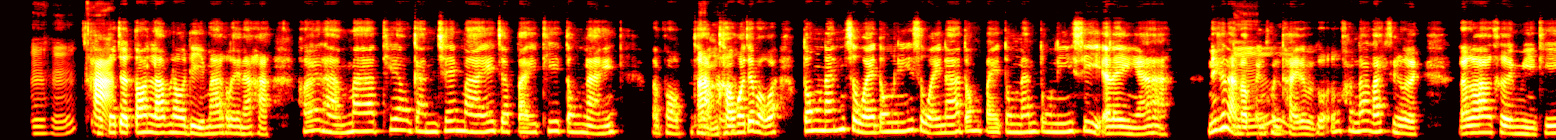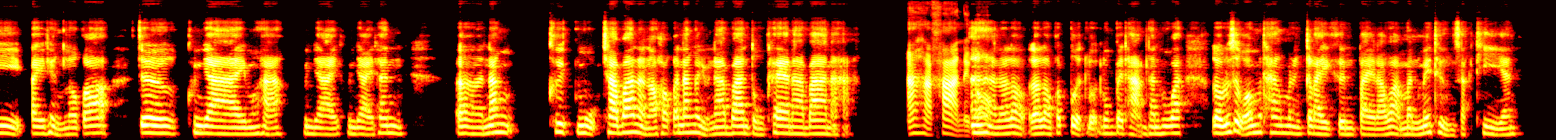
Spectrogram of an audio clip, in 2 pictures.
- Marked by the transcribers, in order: lip smack
- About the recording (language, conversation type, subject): Thai, podcast, คุณเคยเจอคนใจดีช่วยเหลือระหว่างเดินทางไหม เล่าให้ฟังหน่อย?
